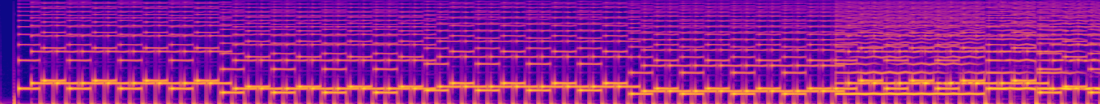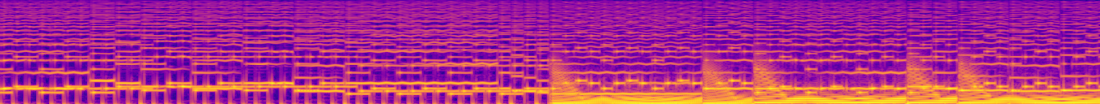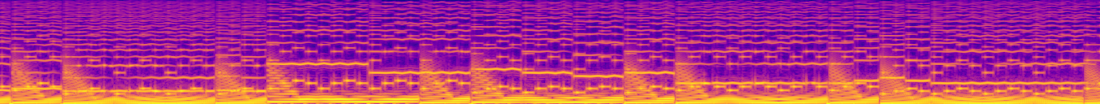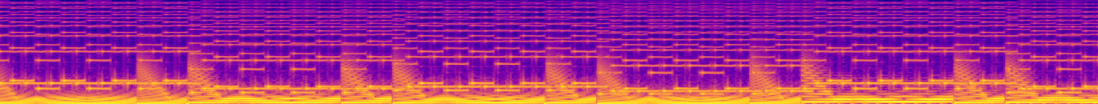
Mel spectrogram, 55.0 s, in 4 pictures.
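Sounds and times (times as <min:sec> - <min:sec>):
bells on a SID CSG8580R5 chip: 0:00.2 - 0:54.9.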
